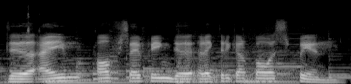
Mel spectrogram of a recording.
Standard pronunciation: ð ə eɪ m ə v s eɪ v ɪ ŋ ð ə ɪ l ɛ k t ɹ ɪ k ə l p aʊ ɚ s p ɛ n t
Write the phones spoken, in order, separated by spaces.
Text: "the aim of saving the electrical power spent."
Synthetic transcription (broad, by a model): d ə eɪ m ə f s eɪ f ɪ ŋ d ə ɪ l ɛ k t ɹ ɪ k ə l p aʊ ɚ s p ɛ n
